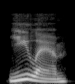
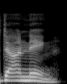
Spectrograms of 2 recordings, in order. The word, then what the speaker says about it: Da Ning: Y lamb. Did I hear wrong? Or did they mispronounce? Da Ning quickly corrected. First, I want to say my name is Da Ning, not Y Lamb.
